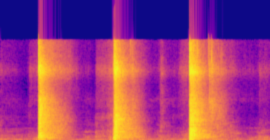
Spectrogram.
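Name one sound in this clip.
A plastic bottle thumps down hard on a surface several times.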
